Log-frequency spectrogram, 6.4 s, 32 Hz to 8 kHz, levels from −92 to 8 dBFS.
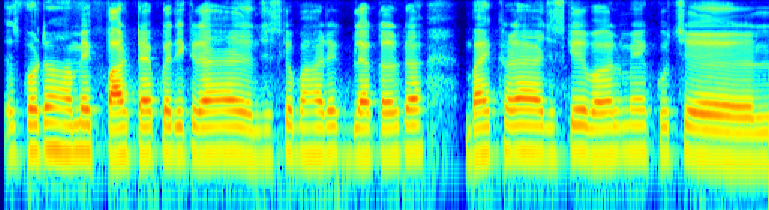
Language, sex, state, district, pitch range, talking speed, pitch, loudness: Hindi, male, Bihar, West Champaran, 140-150 Hz, 235 wpm, 145 Hz, -20 LUFS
